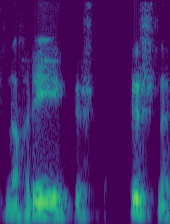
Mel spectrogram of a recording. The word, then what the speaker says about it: कृष्ण: तो हमें ऐसे शुद्ध उच्चारण बोलना है। हरे कृष्णा हरे कृष्णा कृष्णा कृष्णा हरे हरे हरे राम हरे राम राम राम हरे हरे कृष्णा हरे कृष्णा कृष्णा कृष्णा हरे ये नहीं करना है।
